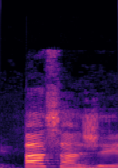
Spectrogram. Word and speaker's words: passagers: Les passagers, la même. Alors ici je barre le R. Et le S, parce que je prononce ni R ni S.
